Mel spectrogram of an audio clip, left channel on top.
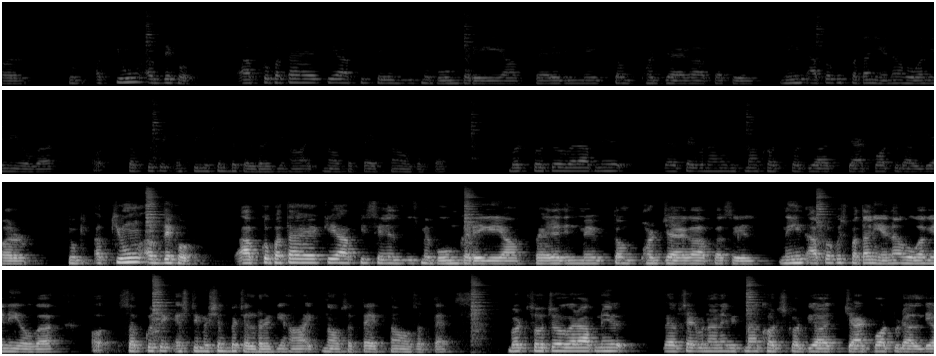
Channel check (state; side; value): quieter; left; 29.8 dB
